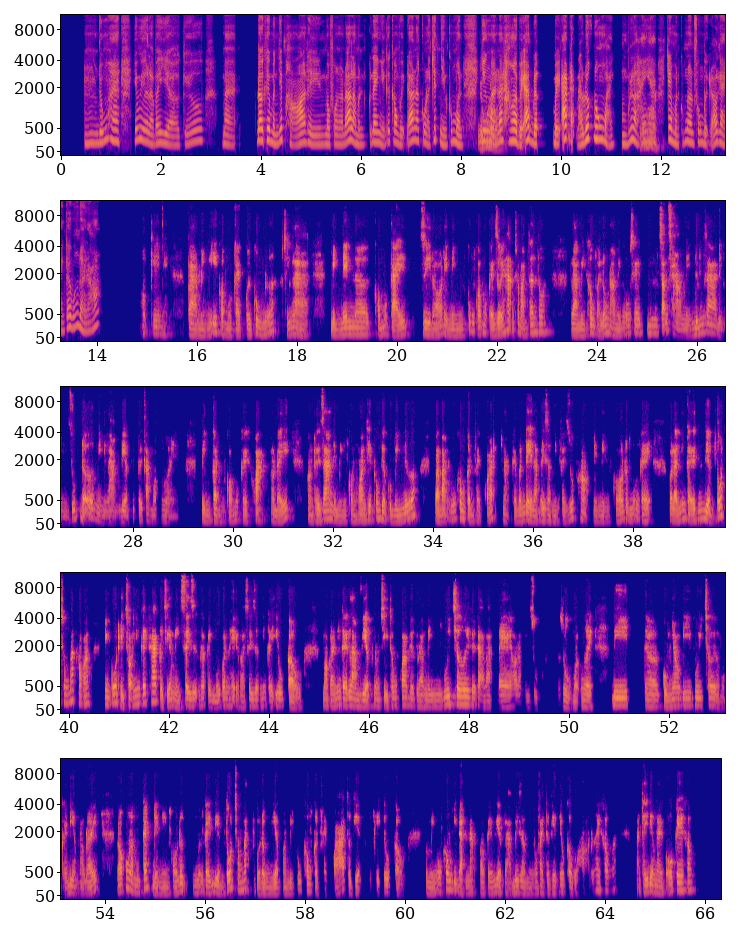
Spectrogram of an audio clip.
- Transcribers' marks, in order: tapping
- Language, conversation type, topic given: Vietnamese, advice, Làm sao phân biệt phản hồi theo yêu cầu và phản hồi không theo yêu cầu?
